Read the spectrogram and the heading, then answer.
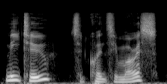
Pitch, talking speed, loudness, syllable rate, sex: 155 Hz, 180 wpm, -16 LUFS, 5.1 syllables/s, male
